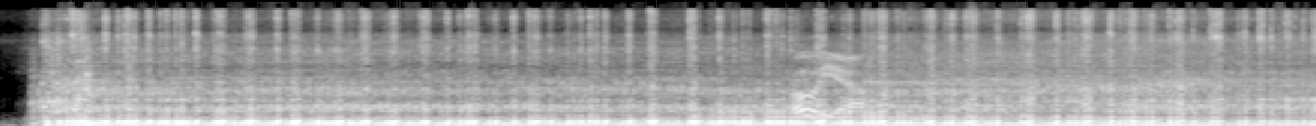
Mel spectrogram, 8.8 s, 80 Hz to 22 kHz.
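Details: 1990 Polaris Indy 500 snowmobile that sat outside since 2005, with carbs cleaned, new plugs and new gas, belt removed and a holed header pipe. It catches on the first pull and settles into a busy, steady, even two-stroke idle, running fine.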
